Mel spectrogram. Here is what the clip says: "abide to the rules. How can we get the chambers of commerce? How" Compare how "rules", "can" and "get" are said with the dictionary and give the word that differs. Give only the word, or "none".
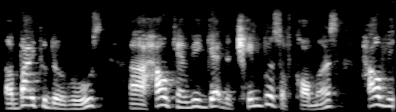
rules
